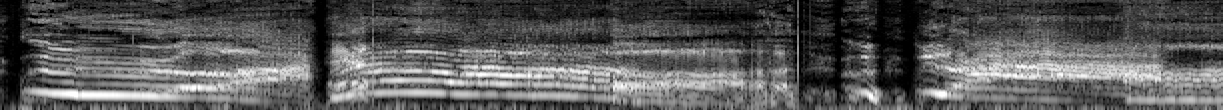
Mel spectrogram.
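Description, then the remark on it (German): A person roars loudly in long, strained bursts on Radio Frei, the free radio station in Erfurt, the voice sliding up and down in pitch, with two short breaks for breath and no speech. “Das ist ein schönes Brüllen.”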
